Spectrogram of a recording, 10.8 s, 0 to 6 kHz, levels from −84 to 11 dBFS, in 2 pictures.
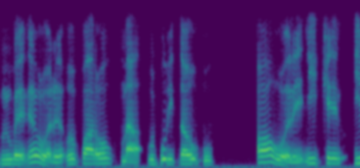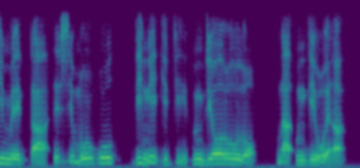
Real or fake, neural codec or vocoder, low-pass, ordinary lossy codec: fake; autoencoder, 22.05 kHz, a latent of 192 numbers a frame, VITS, trained on many speakers; 5.4 kHz; none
